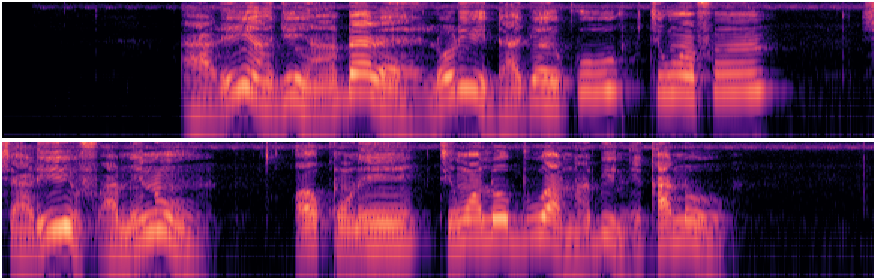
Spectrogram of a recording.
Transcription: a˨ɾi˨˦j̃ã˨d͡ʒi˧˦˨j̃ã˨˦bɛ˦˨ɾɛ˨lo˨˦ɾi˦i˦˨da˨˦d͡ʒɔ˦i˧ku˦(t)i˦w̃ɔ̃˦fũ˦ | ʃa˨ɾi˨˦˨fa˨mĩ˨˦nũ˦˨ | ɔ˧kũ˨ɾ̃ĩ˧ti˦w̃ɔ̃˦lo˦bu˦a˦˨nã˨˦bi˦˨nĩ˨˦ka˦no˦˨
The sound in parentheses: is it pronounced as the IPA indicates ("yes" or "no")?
yes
